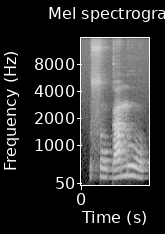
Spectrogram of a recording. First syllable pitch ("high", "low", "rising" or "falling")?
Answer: low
